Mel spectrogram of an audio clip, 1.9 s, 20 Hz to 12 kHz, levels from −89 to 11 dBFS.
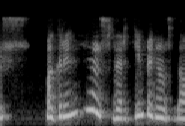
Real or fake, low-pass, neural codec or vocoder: real; 7.2 kHz; none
